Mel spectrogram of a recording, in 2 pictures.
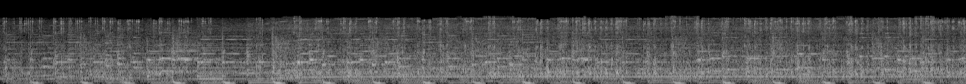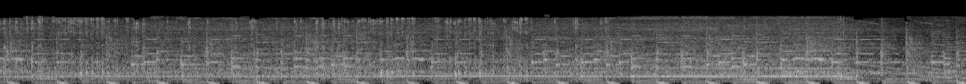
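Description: Electric hand mixer running steadily, its beaters whipping a cheesecake ice-cream mixture in a glass bowl. Its pitch steps up slightly about three seconds in. Background music with a steady beat plays under it.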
